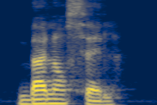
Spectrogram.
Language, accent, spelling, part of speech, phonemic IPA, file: French, France, balancelle, noun, /ba.lɑ̃.sɛl/, LL-Q150 (fra)-balancelle.wav
- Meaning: porch swing, swing seat, balancelle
